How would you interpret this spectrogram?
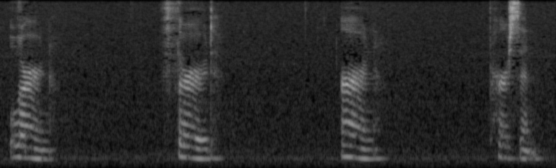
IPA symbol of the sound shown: ɝː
